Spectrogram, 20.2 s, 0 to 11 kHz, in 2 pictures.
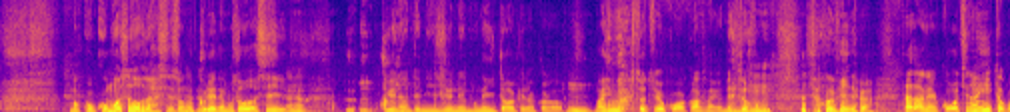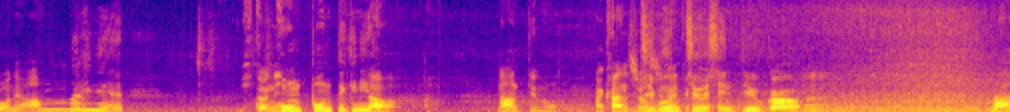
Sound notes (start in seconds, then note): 7.4 laugh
